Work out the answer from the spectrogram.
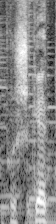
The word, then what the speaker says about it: bruschetta: the cafes for a bruschetta. I just don't get it. In fact, they can't even pronounce it right. It's bruschetta, not bruschetta.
